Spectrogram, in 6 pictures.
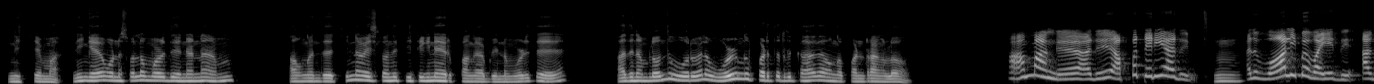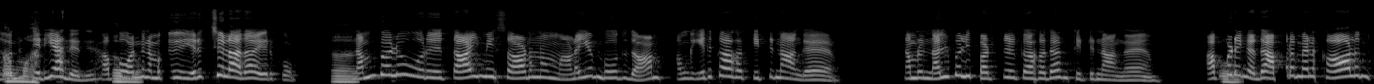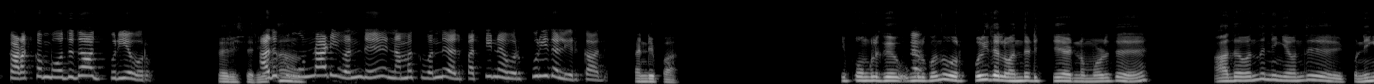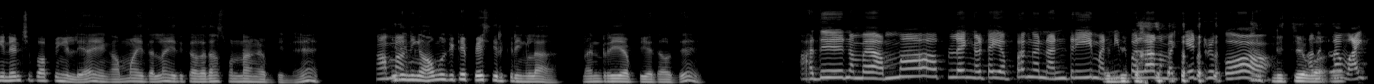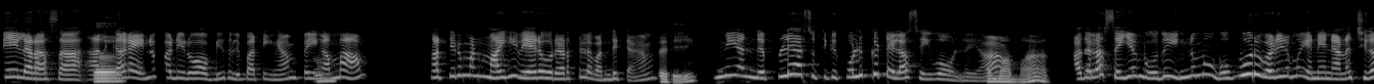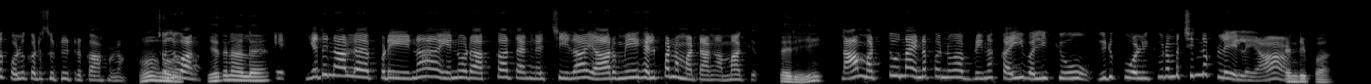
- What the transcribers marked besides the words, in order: tsk; laughing while speaking: "வந்து தெரியாது"; laughing while speaking: "ஆமா ஆமா"; "ஸ்தானம்" said as "சாடனம்"; other noise; laughing while speaking: "கண்டிப்பா. நிச்சயமா. அ"; in English: "ஹெல்ப்"
- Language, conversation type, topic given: Tamil, podcast, குடும்பத்தினர் அன்பையும் கவனத்தையும் எவ்வாறு வெளிப்படுத்துகிறார்கள்?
